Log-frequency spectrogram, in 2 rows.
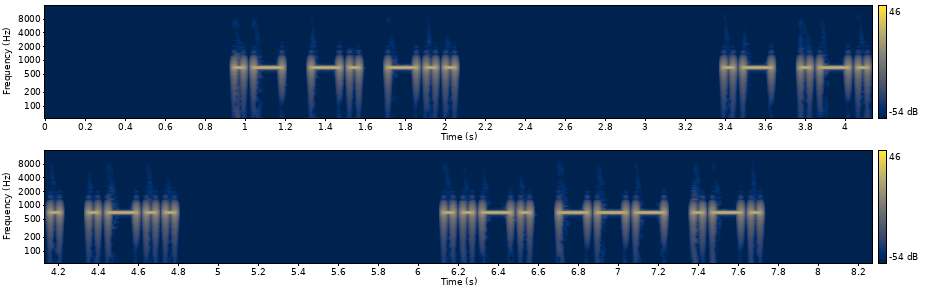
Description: Morse code, heard as a keyed tone, about 25 wpm, 700 Hz. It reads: AND ALL FOR
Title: 4x Word-Spacing - Sentences from Top 100 Words - 25wpm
